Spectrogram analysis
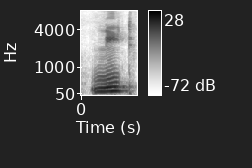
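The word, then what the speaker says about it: knit: है बच्चों साफ बोलते हैं ना साफ सुथरा नीट एंड क्लीन के एनआईटी नीट नीट मींस क्या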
